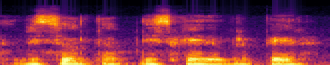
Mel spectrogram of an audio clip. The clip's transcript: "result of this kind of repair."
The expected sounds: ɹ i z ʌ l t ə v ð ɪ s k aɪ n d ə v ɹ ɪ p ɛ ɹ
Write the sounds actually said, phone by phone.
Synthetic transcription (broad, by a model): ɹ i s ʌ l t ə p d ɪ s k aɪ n ə b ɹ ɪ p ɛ ɹ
